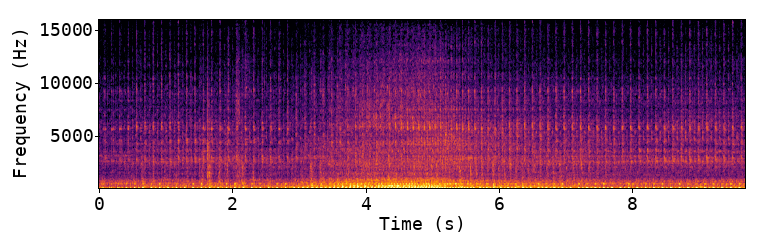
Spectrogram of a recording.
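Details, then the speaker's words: BMW R60/7 boxer twin after adjusting points, tuning carburetors and raising idle: steady low thump with even firing pulses settling to a smooth idle, takes throttle well; sounds healthy. "Now it works solidly on the reverse, it also takes nice throttle."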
